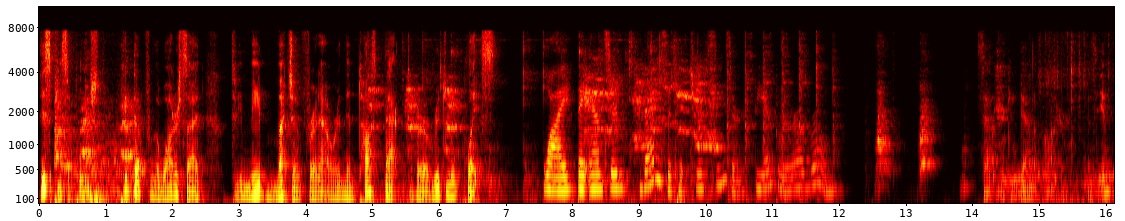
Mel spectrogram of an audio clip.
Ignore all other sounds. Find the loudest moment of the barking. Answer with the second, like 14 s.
1 s.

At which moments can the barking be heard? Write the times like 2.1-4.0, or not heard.
0.2-1.4, 4.9-6.4, 8.2-10.2, 12.5-14.5.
